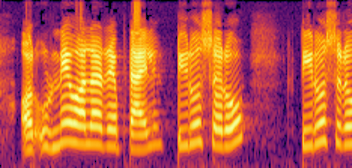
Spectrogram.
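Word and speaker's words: pterosaur: टीरोसरो को इसमें हम लोग ऐसे लिखते हैं, इसका लिखते हैं P से लिखते हैं, PTERO SAWS। इसमें S जो होता है वो साइलेंट, T जो होता है वो साइलेंट होता है।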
